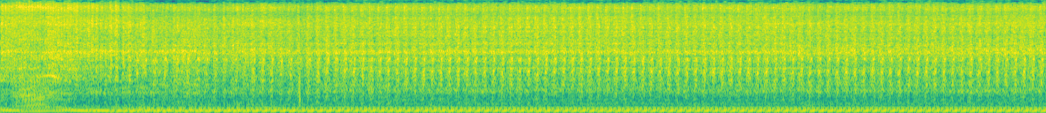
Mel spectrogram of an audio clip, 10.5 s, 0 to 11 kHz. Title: 2012 can am spyder rtl 990 misfire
